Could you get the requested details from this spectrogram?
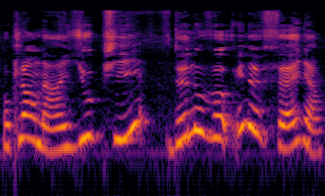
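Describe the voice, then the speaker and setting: A woman's voice: high-pitched, lively intonation, brisk, dark tone. A woman chatting casually and enthusiastically while unboxing craft supplies in her vlog. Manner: enthusiastic, chatty, exclaims often. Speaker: crafting vlogger.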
